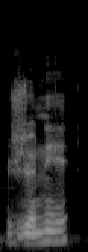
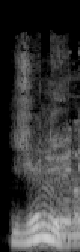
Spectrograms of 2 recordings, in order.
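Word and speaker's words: Jeunet: Können wir uns auf einigen? Genet wird ausgesprochen. Genet. – Genet. – Okay, okay, okay.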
